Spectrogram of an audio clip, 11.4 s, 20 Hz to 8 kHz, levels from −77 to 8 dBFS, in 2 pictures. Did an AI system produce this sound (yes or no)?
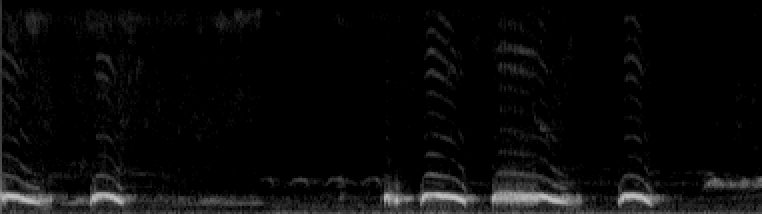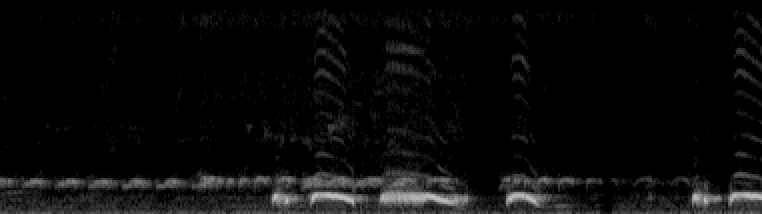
yes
